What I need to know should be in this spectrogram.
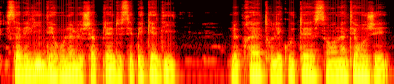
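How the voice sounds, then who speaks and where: Dark-voiced man narrating a novel. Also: on the low side, level tone, moderate pace, slightly rough. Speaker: audiobook narrator.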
